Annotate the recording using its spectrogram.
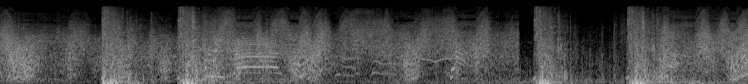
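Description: Gunshots crack loudly, a few seconds apart.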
